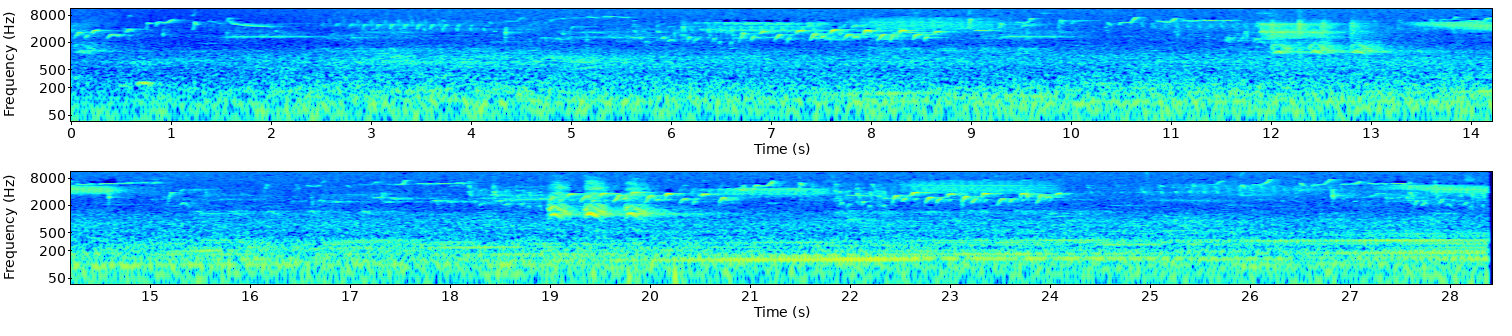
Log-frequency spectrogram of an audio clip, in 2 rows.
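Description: Faint outdoor birdsong: many short chirps and trills, with two louder rattling calls about 12 and 19 seconds in.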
